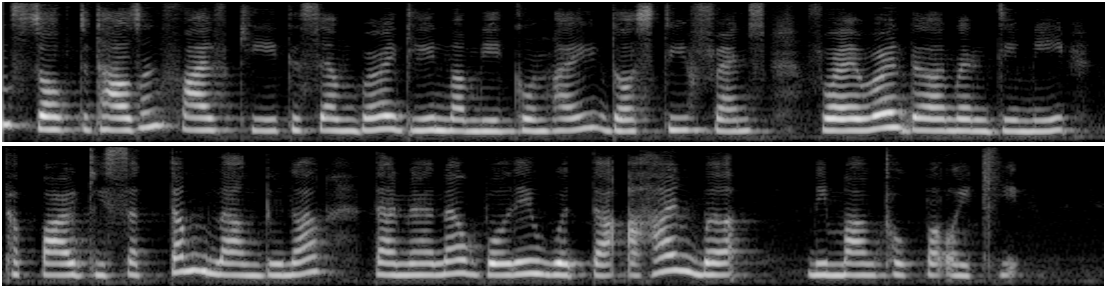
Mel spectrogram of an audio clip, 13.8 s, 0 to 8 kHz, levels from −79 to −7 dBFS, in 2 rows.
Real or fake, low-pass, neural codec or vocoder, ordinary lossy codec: fake; none; codec, 16 kHz, 1 kbps, FunCodec, trained on LibriTTS, 50 frames a second; none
